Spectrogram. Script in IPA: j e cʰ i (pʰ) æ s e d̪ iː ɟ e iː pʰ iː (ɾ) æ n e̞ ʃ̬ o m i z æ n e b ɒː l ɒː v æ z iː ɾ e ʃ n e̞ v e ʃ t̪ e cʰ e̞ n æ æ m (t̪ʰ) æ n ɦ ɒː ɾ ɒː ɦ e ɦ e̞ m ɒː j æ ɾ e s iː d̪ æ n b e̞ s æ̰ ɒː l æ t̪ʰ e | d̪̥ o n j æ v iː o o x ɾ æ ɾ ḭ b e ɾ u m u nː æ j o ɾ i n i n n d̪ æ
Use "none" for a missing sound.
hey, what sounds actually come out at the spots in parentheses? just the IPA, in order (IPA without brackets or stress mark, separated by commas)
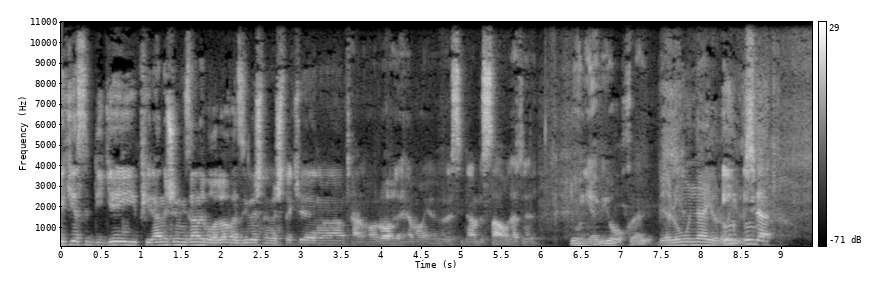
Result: none, ɾ, t̪ʰ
